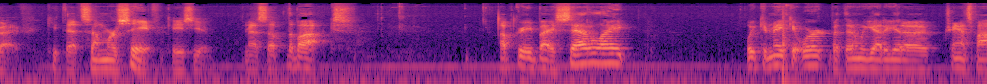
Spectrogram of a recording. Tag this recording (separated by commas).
Speech, inside a small room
